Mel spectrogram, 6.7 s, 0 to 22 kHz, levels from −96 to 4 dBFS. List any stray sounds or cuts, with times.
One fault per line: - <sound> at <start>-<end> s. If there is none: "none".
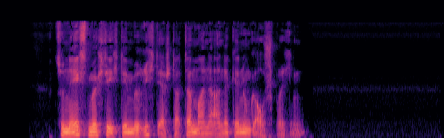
none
